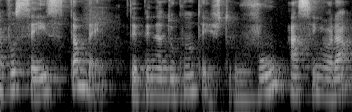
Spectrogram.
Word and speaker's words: vous: Por exemplo, aqui, vous parlez português. Vocês veem que o vous aqui, o S, não se pronuncia.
